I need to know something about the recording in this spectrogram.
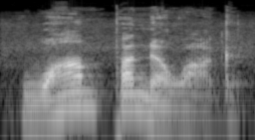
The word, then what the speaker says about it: Wampanoag: Their name is pronounced Wampa Noag, which means people of the dawn and people of the first light.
